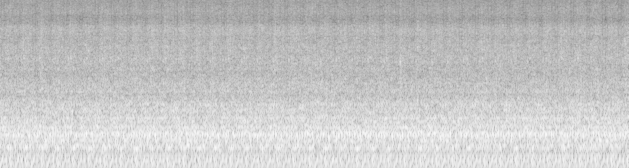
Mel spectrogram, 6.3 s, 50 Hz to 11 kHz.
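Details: Marmon 57P Aero truck, newly installed diesel engine at first start after fueling injectors: loud idle with uneven, lumpy beat around three pulses a second; sounds like it's missing, cause unconfirmed.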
